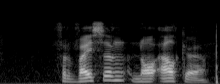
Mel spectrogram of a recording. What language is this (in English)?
Afrikaans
